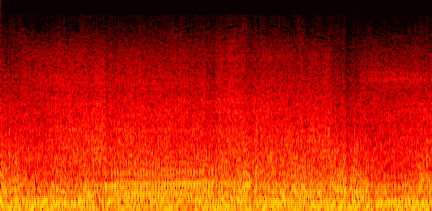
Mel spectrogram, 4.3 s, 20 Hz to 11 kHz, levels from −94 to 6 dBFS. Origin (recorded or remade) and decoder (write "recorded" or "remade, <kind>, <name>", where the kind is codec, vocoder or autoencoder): recorded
